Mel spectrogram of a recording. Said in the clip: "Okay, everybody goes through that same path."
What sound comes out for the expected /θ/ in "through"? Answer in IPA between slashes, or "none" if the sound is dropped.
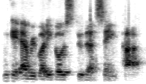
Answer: /θ/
